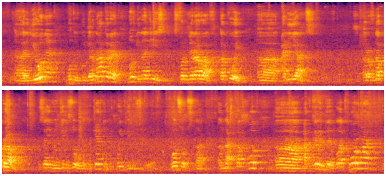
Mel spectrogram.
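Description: A middle-aged man speaks with animation into a microphone, pausing now and then.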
